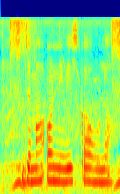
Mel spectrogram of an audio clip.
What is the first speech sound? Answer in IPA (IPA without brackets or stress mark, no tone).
d͡ʒ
